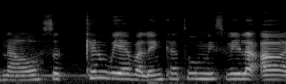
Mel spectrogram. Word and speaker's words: Alenka: Ah, that's the way to pronounce it. Oops. Alenka. It's been so many episodes and I always got it wrong.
